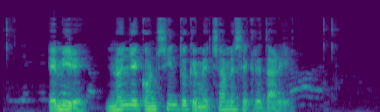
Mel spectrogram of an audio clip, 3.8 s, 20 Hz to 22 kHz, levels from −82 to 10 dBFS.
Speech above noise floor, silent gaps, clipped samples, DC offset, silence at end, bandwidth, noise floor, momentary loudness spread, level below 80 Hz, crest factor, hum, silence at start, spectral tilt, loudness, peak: 37 dB; none; under 0.1%; under 0.1%; 0.75 s; 11.5 kHz; -55 dBFS; 9 LU; -48 dBFS; 20 dB; none; 0.25 s; -5.5 dB/octave; -18 LUFS; 0 dBFS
